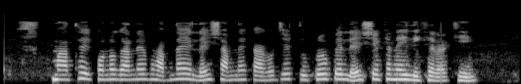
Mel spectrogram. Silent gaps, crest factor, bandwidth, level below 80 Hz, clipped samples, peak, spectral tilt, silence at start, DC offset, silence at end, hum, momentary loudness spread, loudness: none; 14 dB; 8 kHz; -56 dBFS; under 0.1%; -2 dBFS; -4.5 dB/octave; 0.2 s; under 0.1%; 0.45 s; none; 7 LU; -16 LUFS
